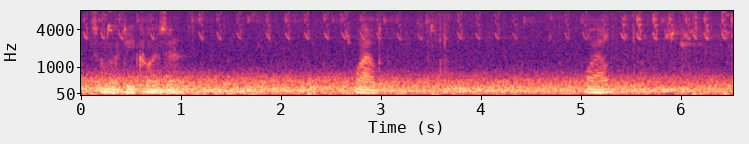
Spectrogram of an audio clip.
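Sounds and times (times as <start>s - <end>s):
wild birds calling: 0.2s - 6.5s
speech: 0.4s - 1.2s, 2.8s - 3.1s.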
